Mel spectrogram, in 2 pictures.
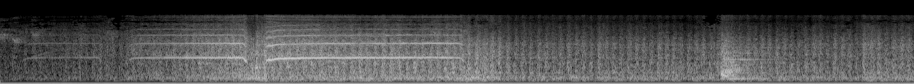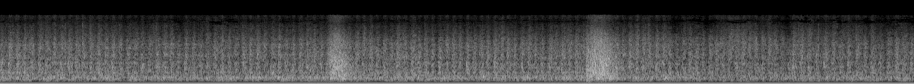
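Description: A train rumbles along the tracks.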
